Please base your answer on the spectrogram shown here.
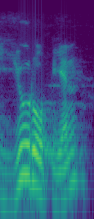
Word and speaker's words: European: कैन पुट, बट यूरोपियन, when you pronounce यूरोपियन it's not e, it's u, yeah, word y, यूरोपियन,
